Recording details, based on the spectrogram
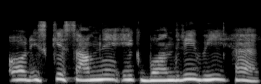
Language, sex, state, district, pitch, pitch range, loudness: Hindi, male, Bihar, Muzaffarpur, 205 Hz, 190-220 Hz, -17 LUFS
